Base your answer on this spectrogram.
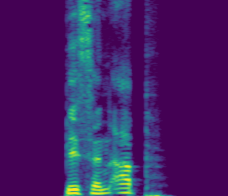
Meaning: inflection of abbeißen: 1. first/third-person plural preterite 2. first/third-person plural subjunctive II
- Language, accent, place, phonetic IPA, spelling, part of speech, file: German, Germany, Berlin, [ˌbɪsn̩ ˈap], bissen ab, verb, De-bissen ab.ogg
